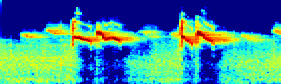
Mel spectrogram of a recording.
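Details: Caged oriental white-eye singing in the open after three months of night training with its cage cloth off. Two short phrases of high, downward-slurred whistles stand out over steady background hiss.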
